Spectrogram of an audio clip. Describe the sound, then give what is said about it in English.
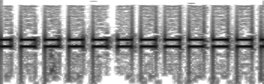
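A rapid run of about a dozen touch-tone telephone dialing beeps, evenly spaced and loud, as someone hits the redial button on their phone, with no voices. “Someone hit the redial button on their phone.”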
